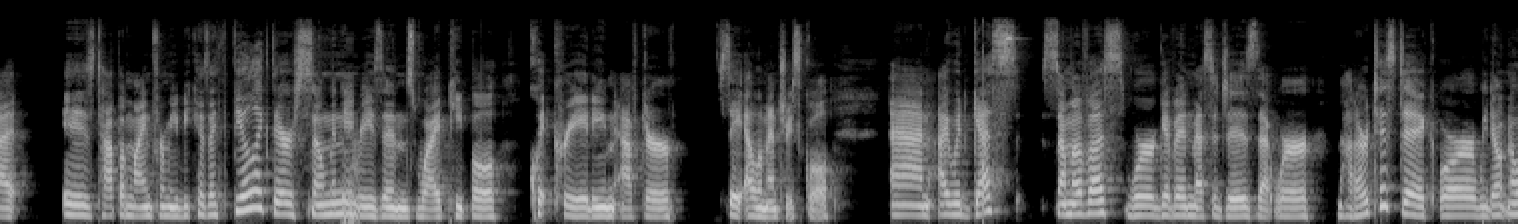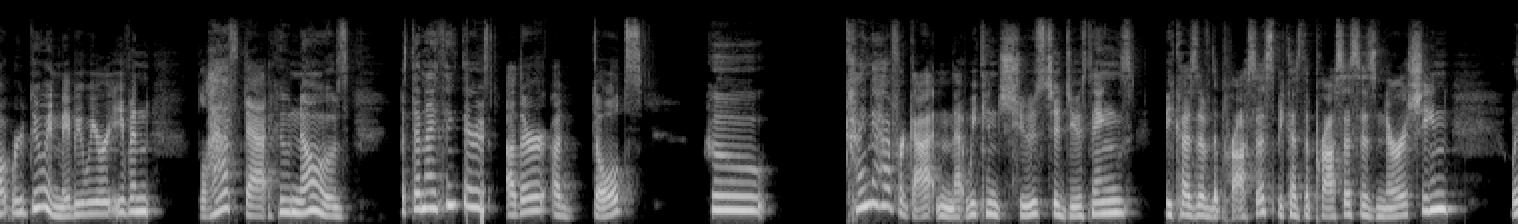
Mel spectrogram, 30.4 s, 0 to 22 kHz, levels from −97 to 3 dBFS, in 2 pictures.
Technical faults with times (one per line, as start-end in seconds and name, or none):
3.42-3.61 lost LE Audio frames
4.82-29.83 clock drift buffer slips
19.98-20.02 lost LE Audio frames
25.27-25.30 lost LE Audio frames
